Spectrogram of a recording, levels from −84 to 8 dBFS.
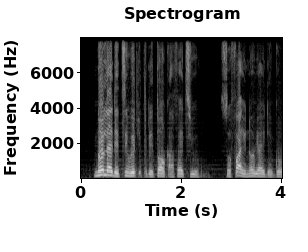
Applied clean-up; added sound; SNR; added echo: neural separator model SepFormer DNS4.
